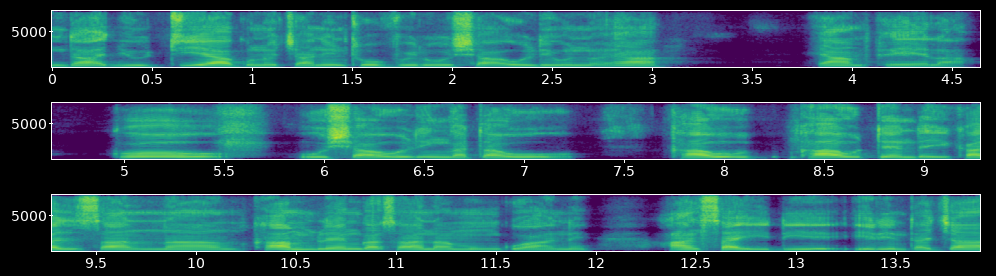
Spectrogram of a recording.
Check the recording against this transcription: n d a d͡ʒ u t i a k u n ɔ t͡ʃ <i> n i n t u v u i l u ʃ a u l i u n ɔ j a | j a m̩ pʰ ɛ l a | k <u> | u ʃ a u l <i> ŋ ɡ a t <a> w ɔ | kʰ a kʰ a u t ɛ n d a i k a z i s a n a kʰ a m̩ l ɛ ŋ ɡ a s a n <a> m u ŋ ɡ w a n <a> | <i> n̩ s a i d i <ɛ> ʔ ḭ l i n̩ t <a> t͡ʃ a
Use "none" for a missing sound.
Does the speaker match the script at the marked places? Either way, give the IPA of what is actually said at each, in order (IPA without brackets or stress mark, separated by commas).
a, ɔ, i, a, a, ɛ, a, ɛ, a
